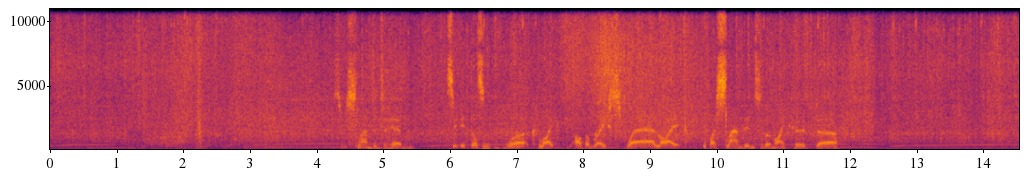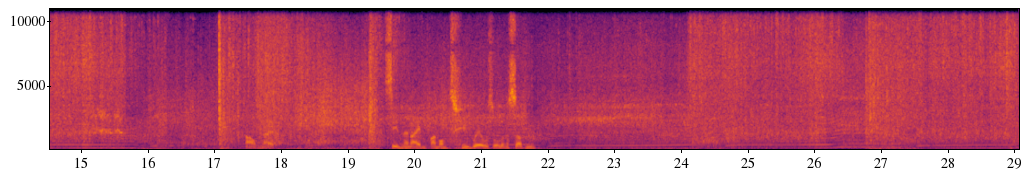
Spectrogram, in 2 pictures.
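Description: A buggy engine revs and drones steadily, rising in pitch as it speeds up.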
